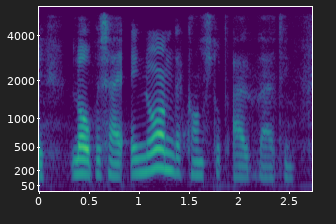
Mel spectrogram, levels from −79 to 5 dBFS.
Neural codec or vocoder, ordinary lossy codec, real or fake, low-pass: autoencoder, 48 kHz, 32 numbers a frame, DAC-VAE, trained on Japanese speech; none; fake; 5.4 kHz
